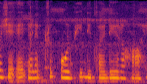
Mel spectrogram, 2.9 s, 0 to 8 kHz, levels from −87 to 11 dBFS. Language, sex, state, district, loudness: Hindi, female, Arunachal Pradesh, Lower Dibang Valley, -16 LUFS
